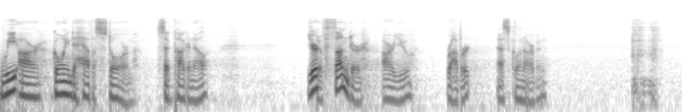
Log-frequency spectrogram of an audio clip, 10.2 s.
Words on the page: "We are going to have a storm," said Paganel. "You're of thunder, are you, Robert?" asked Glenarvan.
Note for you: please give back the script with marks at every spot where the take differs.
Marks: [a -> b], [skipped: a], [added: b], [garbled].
"We are going to have a storm," said Paganel. "You're of thunder, are you, Robert?" asked Glenarvan.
